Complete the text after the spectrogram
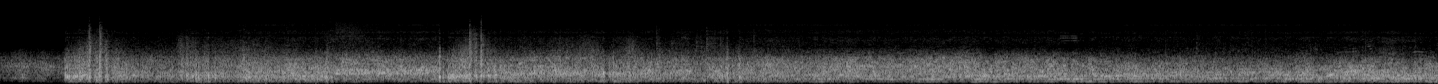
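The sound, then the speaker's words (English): An Israeli airstrike near the border, less than half a mile away, with aircraft overhead: a few sharp blasts early on, then a loud, continuous broad roar of engine noise that holds steady to the end. “You can hear the aircraft overhead right now. Tremendously powerful blast, less than half a mile from our position here on the Israeli side of the border.”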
